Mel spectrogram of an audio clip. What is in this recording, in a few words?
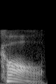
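"col", US English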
